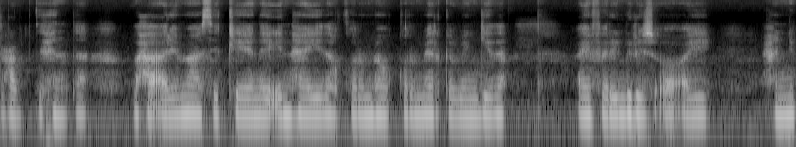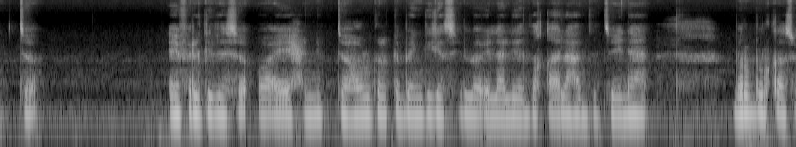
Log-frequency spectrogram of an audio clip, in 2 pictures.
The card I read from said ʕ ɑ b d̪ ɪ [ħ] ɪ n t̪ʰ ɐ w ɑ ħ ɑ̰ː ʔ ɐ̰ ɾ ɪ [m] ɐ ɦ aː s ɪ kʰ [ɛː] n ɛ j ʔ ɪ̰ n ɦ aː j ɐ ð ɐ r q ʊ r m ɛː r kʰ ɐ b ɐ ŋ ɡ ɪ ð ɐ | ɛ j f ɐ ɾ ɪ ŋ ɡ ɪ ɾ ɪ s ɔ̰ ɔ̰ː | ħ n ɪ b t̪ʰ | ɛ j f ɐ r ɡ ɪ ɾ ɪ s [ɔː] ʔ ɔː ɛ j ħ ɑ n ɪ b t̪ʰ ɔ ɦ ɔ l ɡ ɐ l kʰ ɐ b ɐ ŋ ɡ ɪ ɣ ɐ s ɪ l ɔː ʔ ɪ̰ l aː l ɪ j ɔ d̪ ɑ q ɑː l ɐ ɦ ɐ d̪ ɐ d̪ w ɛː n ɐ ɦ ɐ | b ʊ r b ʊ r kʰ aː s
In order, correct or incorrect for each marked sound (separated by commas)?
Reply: correct, correct, correct, incorrect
